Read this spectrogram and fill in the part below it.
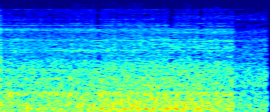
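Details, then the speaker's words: Ford-script Willys army Jeep flathead after the carburettor was pulled apart: a low, soft, steady idle with an even beat and no knocks or ticks, quiet with no valve train; running smooth. "Gotta love flathead engines, they just run so nice and quiet. There's no valve train to make noise. Sounds pretty sweet."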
